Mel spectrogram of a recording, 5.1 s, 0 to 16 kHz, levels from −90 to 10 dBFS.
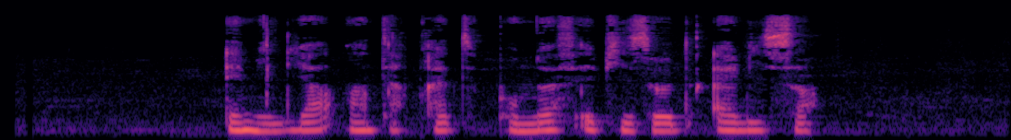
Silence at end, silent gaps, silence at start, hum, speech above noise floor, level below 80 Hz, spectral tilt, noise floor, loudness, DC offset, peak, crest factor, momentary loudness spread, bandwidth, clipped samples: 1 s; none; 1.15 s; none; 34 dB; -80 dBFS; -4 dB/octave; -68 dBFS; -33 LUFS; under 0.1%; -18 dBFS; 18 dB; 8 LU; 11.5 kHz; under 0.1%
